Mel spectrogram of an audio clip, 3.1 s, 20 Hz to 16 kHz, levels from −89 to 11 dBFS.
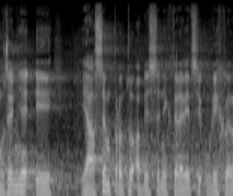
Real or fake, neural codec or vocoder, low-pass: real; none; 14.4 kHz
